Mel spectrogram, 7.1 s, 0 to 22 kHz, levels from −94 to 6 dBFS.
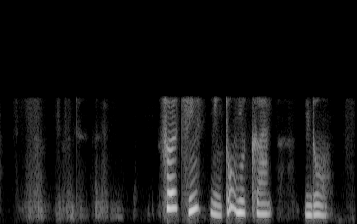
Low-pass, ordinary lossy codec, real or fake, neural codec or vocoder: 3.6 kHz; AAC, 32 kbps; fake; codec, 16 kHz, 0.5 kbps, FunCodec, trained on Chinese and English, 25 frames a second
